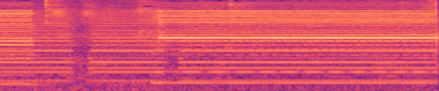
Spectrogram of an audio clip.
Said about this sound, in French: En sortant du métro, je remarque un embouteillage monstre. Je ne l'avais pas remarqué. J'étais bien trop plongé dans mes pensées. Le trafic est à l'arrêt. Un concours de klaxons se fait entendre proche du carrefour vers lequel je me dirige.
